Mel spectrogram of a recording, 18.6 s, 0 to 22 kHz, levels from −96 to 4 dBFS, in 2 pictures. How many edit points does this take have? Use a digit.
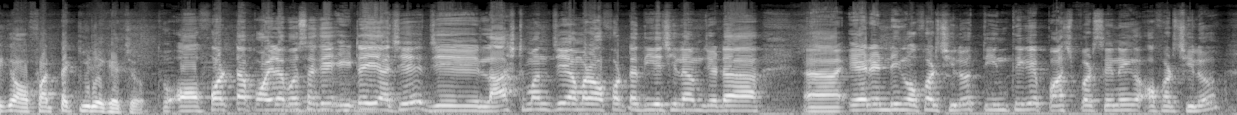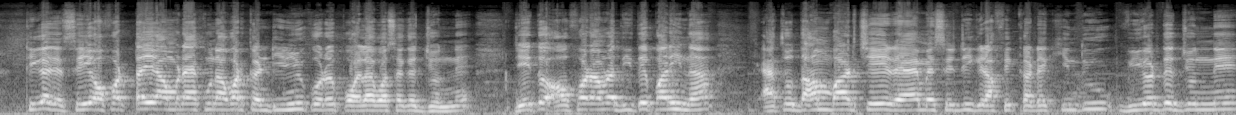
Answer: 0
